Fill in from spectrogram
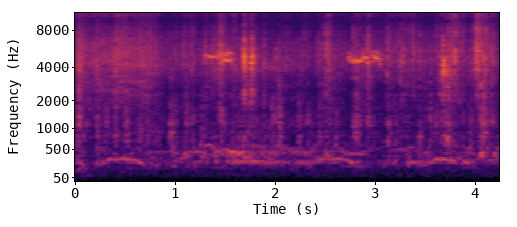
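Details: Pigeon cooing continuously: throaty, rolling coos repeated in undulating bursts, accompanied by occasional faint high whistles.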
